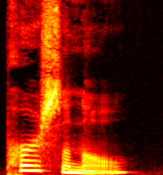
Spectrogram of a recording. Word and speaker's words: personal: personal, personal, personal 이라는 단어예요. personal이 아니라 personal 이라는 거거든요. 그래서 r 사운드도 끼어 있고 l로 끝납니다.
